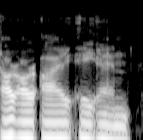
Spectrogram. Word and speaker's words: Arrian: Arrian. I don't want to say Arian because I'm pretty sure that's not right.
